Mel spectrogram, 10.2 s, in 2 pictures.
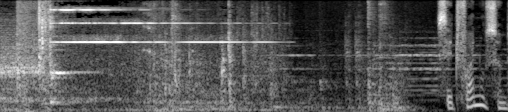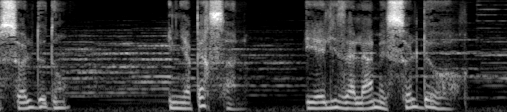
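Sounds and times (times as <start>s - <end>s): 
elevator door closing: 0.2s - 4.5s
speech: 4.4s - 5.9s, 6.7s - 9.8s.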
